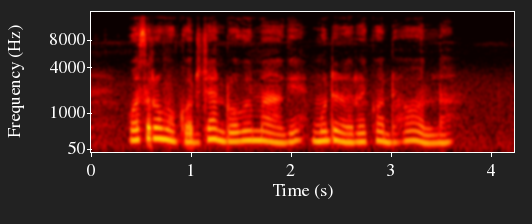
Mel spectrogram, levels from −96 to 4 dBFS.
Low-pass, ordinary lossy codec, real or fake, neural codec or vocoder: 14.4 kHz; AAC, 64 kbps; real; none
